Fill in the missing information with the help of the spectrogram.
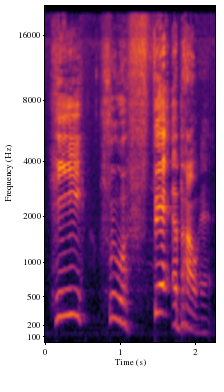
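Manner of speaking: usual speaking voice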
